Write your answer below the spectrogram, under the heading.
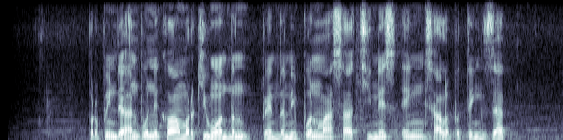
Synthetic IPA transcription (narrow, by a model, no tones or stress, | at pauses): pərpinɖ̪aɦanp̬unikɔmərɡ̥i̤wɔnt̪ənb̥ɛ̤nt̪ənipʊnmasad̥ʒ̥i̤nɪsɪŋsaləb̥ə̤t̪ɪŋzat̪̚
